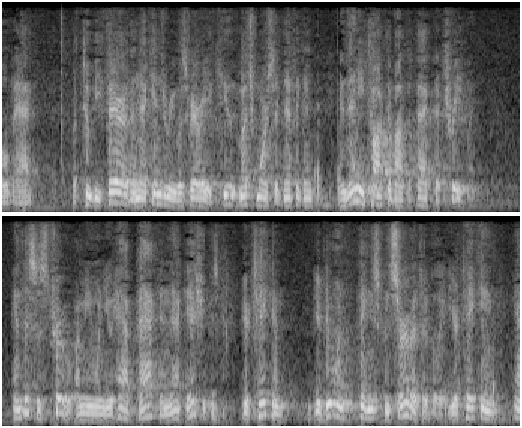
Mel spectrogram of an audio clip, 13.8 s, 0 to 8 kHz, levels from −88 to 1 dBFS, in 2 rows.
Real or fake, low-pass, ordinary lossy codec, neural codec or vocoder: real; 7.2 kHz; AAC, 32 kbps; none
